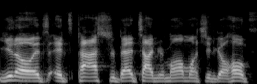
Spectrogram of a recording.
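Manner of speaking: ordinary talk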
